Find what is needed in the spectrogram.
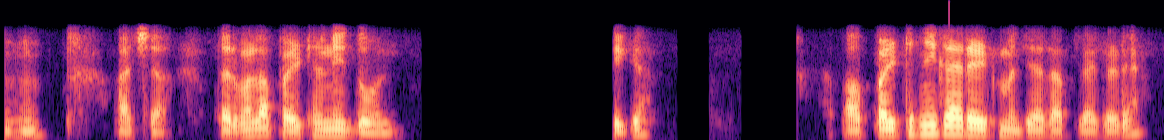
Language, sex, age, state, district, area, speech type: Marathi, male, 18-30, Maharashtra, Yavatmal, urban, conversation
